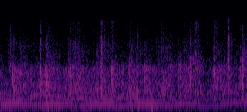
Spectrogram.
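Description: Congregation clapping, a faint crackle of many hands, with a low steady tone held underneath.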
